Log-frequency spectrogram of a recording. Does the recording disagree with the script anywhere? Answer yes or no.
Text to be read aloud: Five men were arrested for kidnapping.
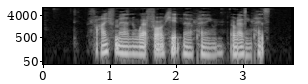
yes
